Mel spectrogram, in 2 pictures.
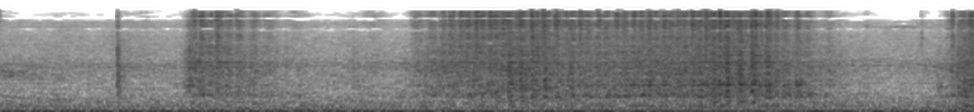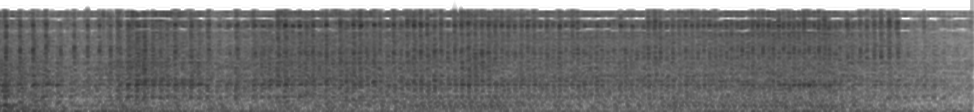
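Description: Corded reciprocating saw cutting through a steel truck front spindle, trimming the factory spindle so the new brake caliper bracket will bolt on. The blade's rapid strokes chatter steadily, with a brief let-up about four seconds in and fuller cutting after it.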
